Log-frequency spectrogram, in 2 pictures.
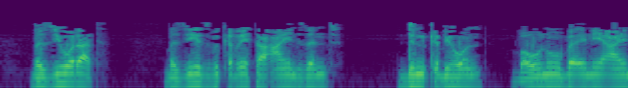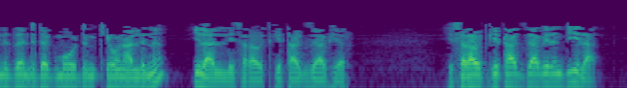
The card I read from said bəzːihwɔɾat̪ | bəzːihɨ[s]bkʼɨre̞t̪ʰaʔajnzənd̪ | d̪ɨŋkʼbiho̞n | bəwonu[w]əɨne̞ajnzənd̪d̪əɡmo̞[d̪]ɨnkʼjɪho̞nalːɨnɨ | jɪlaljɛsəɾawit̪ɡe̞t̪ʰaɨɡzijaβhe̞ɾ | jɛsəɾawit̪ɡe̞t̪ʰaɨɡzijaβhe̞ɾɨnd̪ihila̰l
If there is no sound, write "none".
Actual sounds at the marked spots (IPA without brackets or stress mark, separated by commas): z, b, d̪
